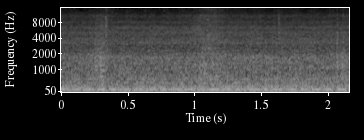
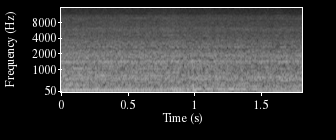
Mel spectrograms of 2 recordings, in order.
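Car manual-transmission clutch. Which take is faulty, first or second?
second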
